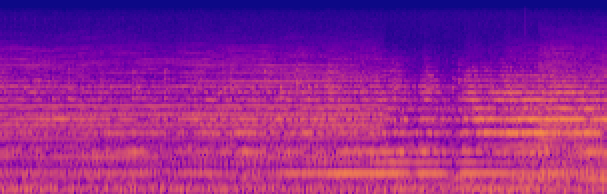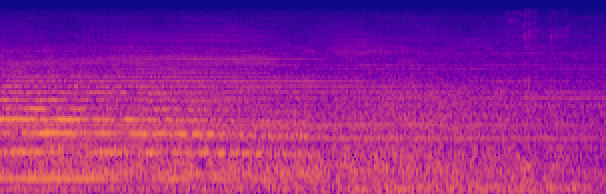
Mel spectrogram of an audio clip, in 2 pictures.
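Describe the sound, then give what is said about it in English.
A voice loudly imitates a railroad crossing with a train coming, with a sustained horn-like blare and buzzing tones layered together, held steadily for several seconds with the mouth right next to someone's left ear. “I placed my mouth right next to the flap of his left ear and went into a little routine we call railroad crossing, train coming.”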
